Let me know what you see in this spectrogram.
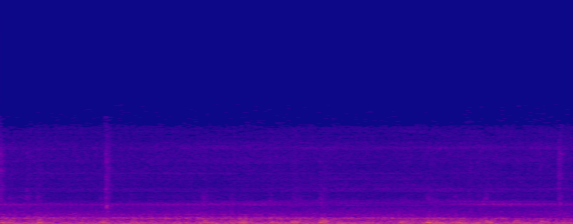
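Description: Passenger train running at speed, heard from inside the carriage: a steady low rumble of wheels on the track, with a couple of faint clicks.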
